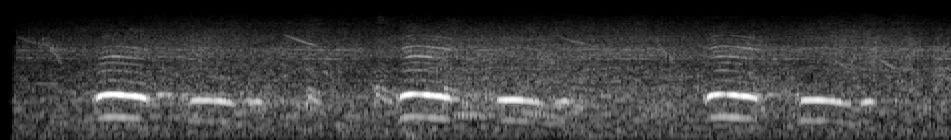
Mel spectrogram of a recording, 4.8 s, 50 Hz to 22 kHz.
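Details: Laughing falcon calling to others in Costa Rica: a loud, clear arched note followed by softer falling notes, the two-part phrase repeated three times, roughly every 1.5 seconds, over faint background hiss.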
